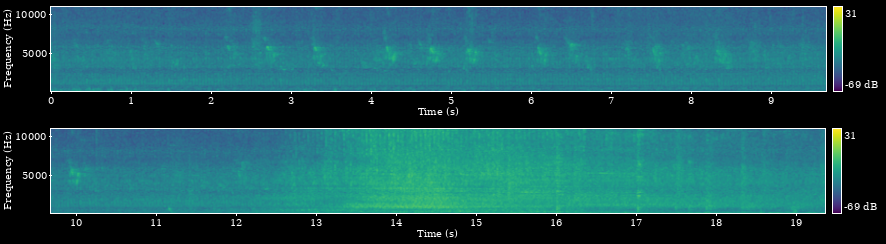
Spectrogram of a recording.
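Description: A train passing over the level crossing: a low rumble builds, swells to its loudest about two-thirds of the way through, then slowly eases off. Birds chirp faintly in the first half.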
